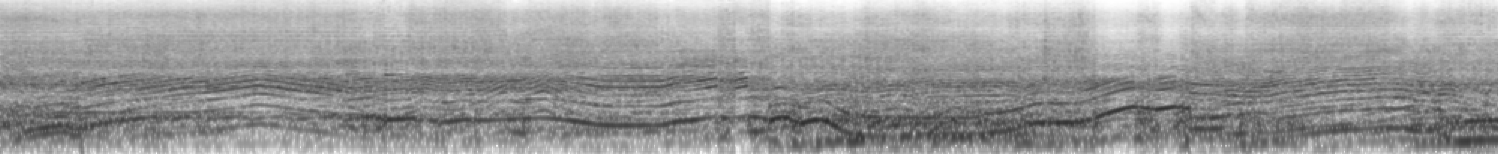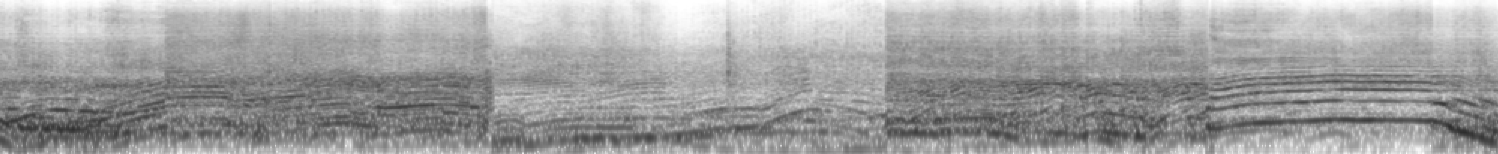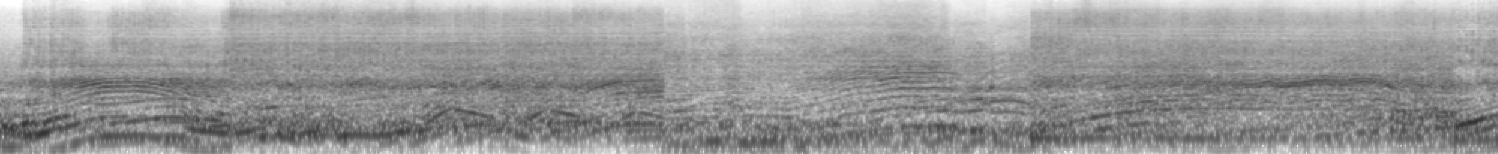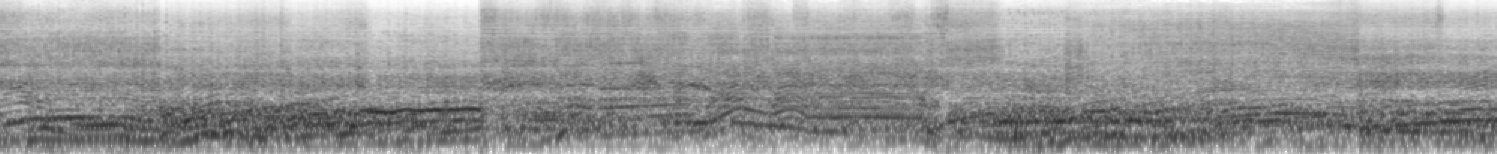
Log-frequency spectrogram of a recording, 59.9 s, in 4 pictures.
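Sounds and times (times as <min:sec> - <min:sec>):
car engines revving hard: 0:00.0 - 0:59.9
continuous noisy din: 0:00.0 - 0:59.9.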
